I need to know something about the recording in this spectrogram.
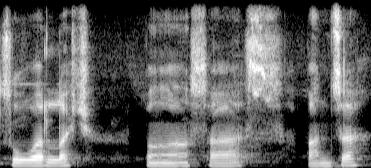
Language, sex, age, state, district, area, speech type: Kashmiri, male, 18-30, Jammu and Kashmir, Shopian, rural, spontaneous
